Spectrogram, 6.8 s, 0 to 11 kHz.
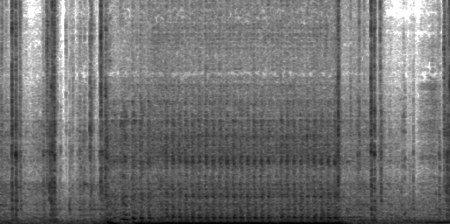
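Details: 1990 BMW 535i E34 inline-six, long-stored, first start attempt on jump-pack power with the fuel pump heard priming. The starter cranks steadily for about three seconds, but the engine never catches. Crank, no start, with no fuel delivery.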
